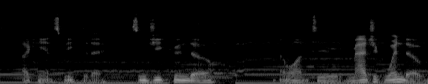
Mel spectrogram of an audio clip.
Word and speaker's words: Jeet Kune Do: I'm looking into getting the Jeet Kune Do. I believe that's how it's pronounced. Jeet Kune Do. Hold on, let me look this up real quick. Yeah, Jeet Kune Do.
